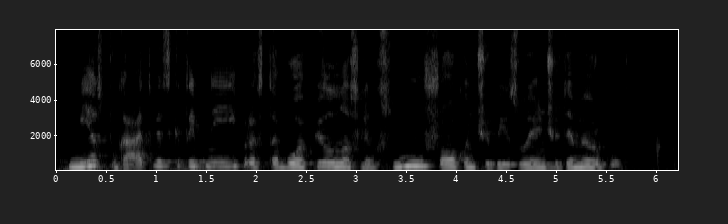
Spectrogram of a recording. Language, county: Lithuanian, Vilnius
